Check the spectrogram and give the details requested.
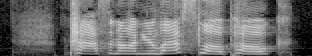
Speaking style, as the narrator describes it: she yelled to the tortoise shrieking with laughter, even though her lungs burned with the effort

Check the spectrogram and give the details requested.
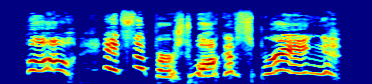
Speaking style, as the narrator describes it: he bellowed

